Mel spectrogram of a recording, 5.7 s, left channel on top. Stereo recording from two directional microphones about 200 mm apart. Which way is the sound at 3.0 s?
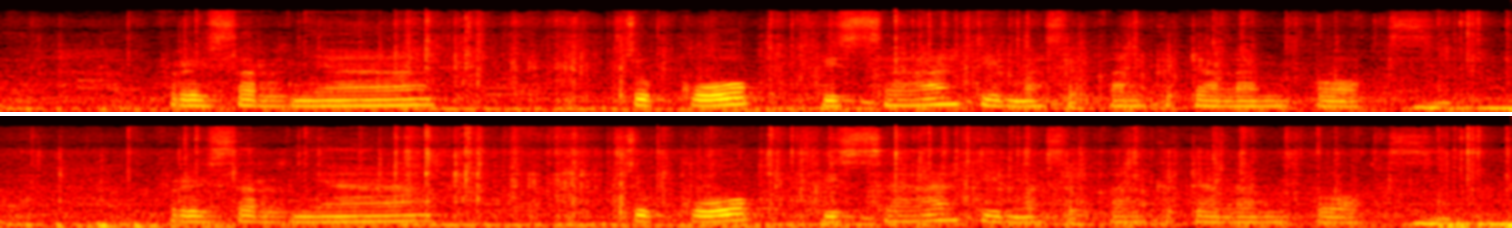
Centre (ahead or behind).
